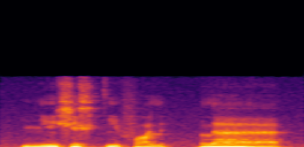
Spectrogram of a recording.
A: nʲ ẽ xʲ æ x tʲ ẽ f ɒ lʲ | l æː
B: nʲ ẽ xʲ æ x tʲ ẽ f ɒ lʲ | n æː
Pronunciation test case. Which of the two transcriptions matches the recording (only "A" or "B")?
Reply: A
